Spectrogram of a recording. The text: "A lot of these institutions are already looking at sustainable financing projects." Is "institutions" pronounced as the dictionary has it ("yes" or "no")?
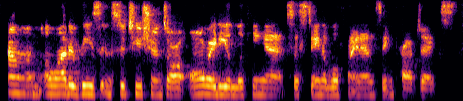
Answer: yes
